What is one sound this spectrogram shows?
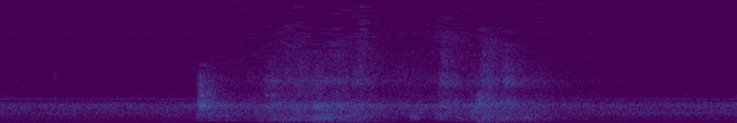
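A hand knocks a small plaque against a hard board.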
